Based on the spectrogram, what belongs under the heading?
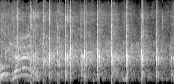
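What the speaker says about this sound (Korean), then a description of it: "뜨거 박수로 환영하겠습니다." Rhythmic clapping from a church congregation welcoming a guest, Dr. Ifeoma from Nigeria, with sharp, even claps about three per second and a voice briefly heard at the start.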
